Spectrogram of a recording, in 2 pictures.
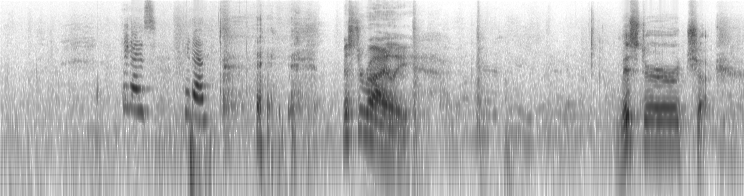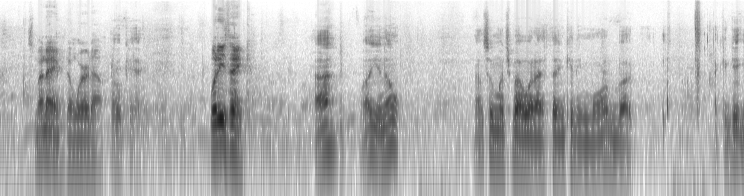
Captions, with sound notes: - Hey guys, hey dad. - Hey. (laughs) - Mr. Riley. - Mr. Chuck. - That's my name, don't wear it out. - Okay. - What do you think? - Huh? Well, you know, not so much about what I think anymore, but I could get used to it.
